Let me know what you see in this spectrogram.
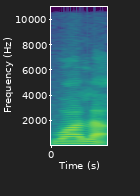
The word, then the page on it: vaalaa: Hindi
